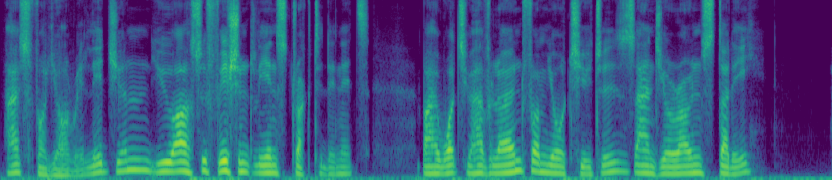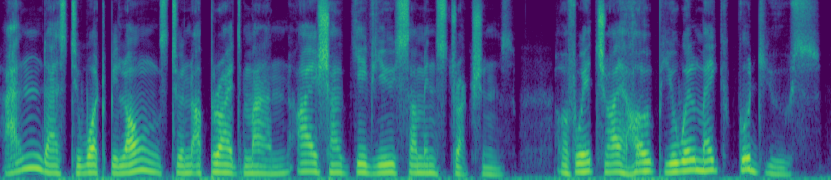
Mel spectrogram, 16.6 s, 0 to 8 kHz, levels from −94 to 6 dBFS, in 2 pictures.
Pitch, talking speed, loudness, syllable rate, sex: 130 Hz, 165 wpm, -18 LUFS, 4.1 syllables/s, male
